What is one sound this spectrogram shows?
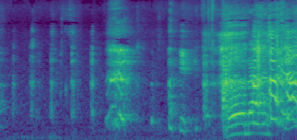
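Another young woman talks and giggles close by.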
